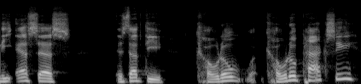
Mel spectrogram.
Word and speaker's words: Cotopaxi: Flight 19 and the SS, is that the Cotopaxi? How do you say that? I think you got it right. Cotopaxi.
